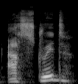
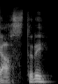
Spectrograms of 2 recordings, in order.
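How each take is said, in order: First: The name has an English-style pronunciation. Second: The name has a Scandinavian-style pronunciation. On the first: This is how the game says it. The speaker calls it wrong. "the leader of the uh, Dark Brotherhood is Astrid" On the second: This is how the name is really said. The speaker calls it right. "it should be Astrid"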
